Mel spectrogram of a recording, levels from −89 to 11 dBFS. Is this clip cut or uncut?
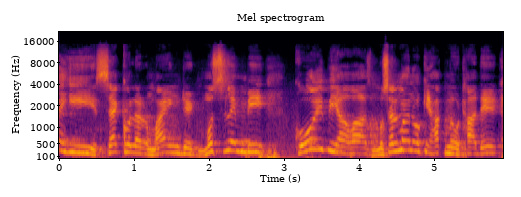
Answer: uncut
